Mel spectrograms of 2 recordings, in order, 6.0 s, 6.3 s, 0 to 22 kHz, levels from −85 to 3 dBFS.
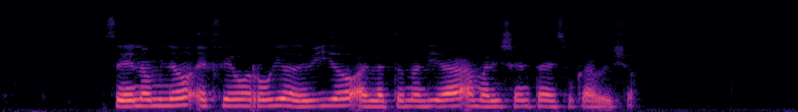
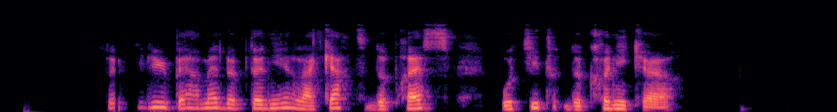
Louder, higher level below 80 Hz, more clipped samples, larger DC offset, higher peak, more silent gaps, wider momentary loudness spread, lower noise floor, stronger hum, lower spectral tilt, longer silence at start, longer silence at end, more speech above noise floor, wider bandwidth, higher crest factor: second, -30 LUFS vs -23 LUFS; second, -72 dBFS vs -60 dBFS; neither; neither; second, -16 dBFS vs -2 dBFS; second, none vs 0.97-1.02 s; second, 9 LU vs 15 LU; second, -76 dBFS vs -88 dBFS; neither; first, -8 dB/octave vs -6.5 dB/octave; about the same, 0.9 s vs 0.8 s; about the same, 1.25 s vs 1.2 s; second, 47 dB vs 65 dB; first, 11 kHz vs 9.2 kHz; second, 14 dB vs 22 dB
